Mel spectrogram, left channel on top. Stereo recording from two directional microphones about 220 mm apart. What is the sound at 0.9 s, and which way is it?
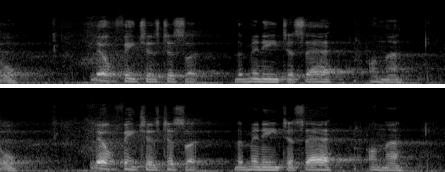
A man's voice, 5° left (ahead or behind).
